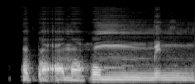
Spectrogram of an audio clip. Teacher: अतअमहुम में मीम का गुन्ना है।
